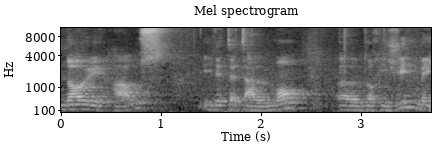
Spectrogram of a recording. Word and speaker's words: Neuhaus: Et c'était un certain monsieur on le prononce à la française, Neuhaus, c'est Neuhaus.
